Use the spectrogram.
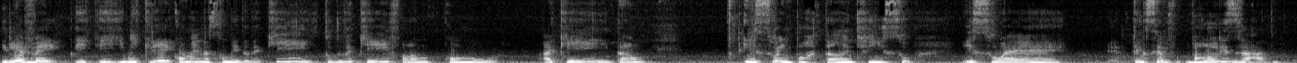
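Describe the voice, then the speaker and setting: A woman with a fairly high voice speaks fairly slowly with long, frequent pauses and fairly even intonation. Her loudness stays very even over noticeable background noise. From Brazil, raised in Southeast by Northeastern family. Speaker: primary school teacher. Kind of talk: online class for children. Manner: casual, conversational.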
